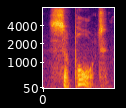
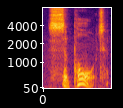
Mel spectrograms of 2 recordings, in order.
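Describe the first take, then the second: Both takes have the same delivery.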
